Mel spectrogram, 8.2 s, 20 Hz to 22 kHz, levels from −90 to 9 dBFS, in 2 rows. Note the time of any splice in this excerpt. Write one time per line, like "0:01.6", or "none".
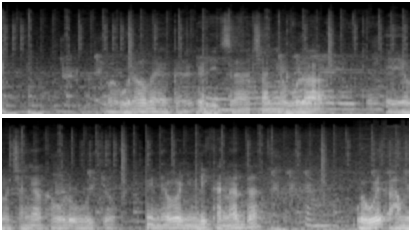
0:05.5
